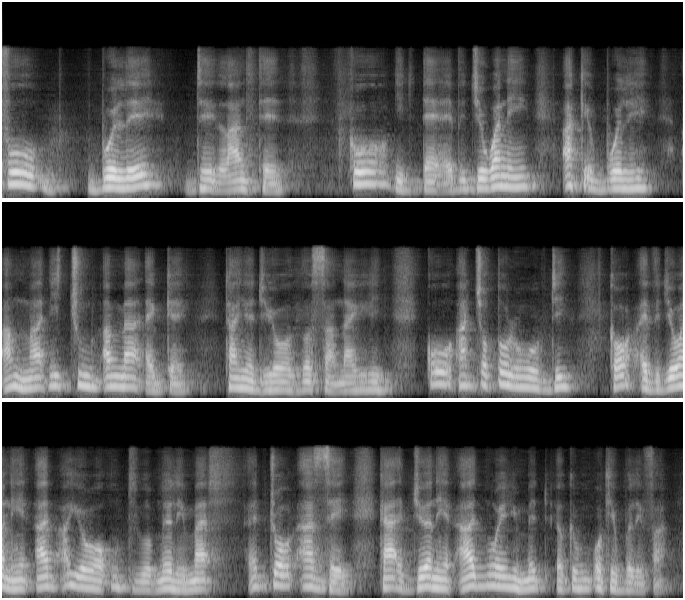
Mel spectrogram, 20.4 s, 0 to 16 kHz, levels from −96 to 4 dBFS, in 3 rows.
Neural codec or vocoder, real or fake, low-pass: codec, 16 kHz, 0.3 kbps, FocalCodec; fake; 7.2 kHz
